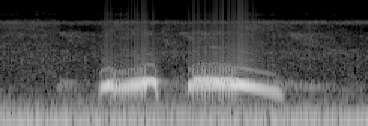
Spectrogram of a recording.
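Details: Spotted dove singing, offered for training and attracting doves: two low cooing notes, a short one followed by a longer drawn-out coo that slides downward, over a faint low rumble.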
